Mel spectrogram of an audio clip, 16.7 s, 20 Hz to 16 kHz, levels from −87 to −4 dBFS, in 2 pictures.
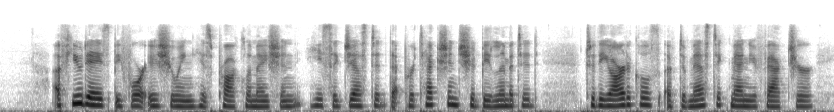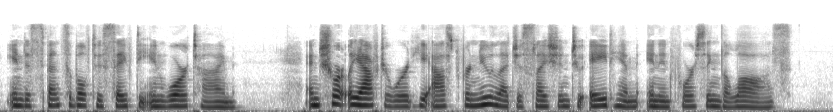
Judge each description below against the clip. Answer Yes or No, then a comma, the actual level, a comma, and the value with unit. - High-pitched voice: No, medium, 155 Hz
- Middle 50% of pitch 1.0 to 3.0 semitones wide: Yes, narrow, 2.5 semitones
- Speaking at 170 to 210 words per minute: No, average, 145 wpm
